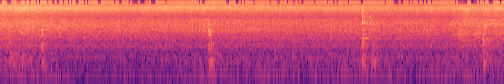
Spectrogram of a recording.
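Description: A drumstick curry simmering in oil in a pan gives a steady close sizzle, with a spoon stirring and scraping against the pan in a few distinct strokes.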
